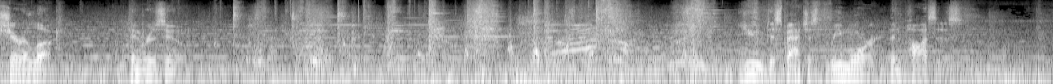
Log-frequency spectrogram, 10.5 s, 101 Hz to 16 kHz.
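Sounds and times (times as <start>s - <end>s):
speech: 0.1s - 4.4s, 7.4s - 9.8s
sword blades clashing in a fight: 2.3s - 7.7s.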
